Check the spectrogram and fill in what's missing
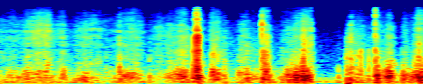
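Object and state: Quilted leather jacket being scratched.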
